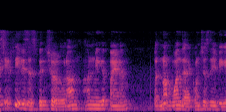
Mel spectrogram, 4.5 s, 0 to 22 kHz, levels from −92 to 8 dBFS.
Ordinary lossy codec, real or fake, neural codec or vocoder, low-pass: none; real; none; 7.2 kHz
